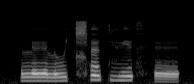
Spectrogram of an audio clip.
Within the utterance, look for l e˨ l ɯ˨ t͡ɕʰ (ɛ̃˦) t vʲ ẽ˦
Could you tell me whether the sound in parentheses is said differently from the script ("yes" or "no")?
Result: no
